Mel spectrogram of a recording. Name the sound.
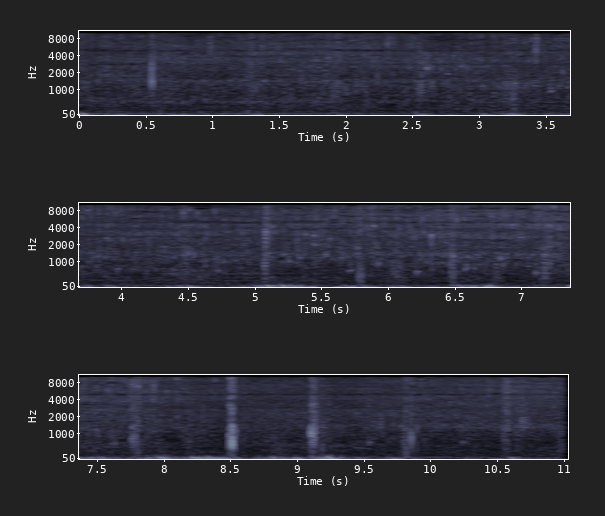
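flowing stream water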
